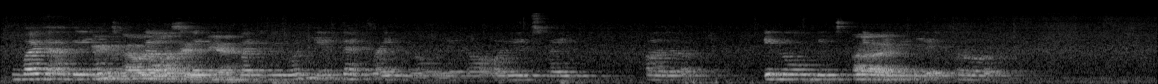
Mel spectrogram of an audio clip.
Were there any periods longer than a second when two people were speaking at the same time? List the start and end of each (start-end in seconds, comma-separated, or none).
0.9-2.3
